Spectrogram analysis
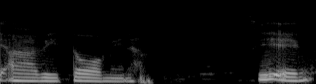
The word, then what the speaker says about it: habitó: Y habitó, el acento se ubica en la última sílaba aguda, mira.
